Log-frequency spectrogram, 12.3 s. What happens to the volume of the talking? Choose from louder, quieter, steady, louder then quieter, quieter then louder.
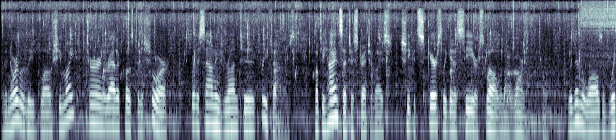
steady.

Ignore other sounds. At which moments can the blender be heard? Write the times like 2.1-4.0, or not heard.
not heard.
